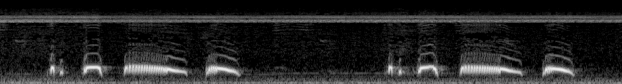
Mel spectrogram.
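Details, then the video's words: Spotted dove calling, played as a lure to make other doves respond; two phrases of low hollow coos, each a quick stuttered pair of notes followed by a longer drawn coo and a short closing coo, about three seconds apart, over a steady high electronic whine. "Pancingan tekukur yg lain pasti ikut bunyi"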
